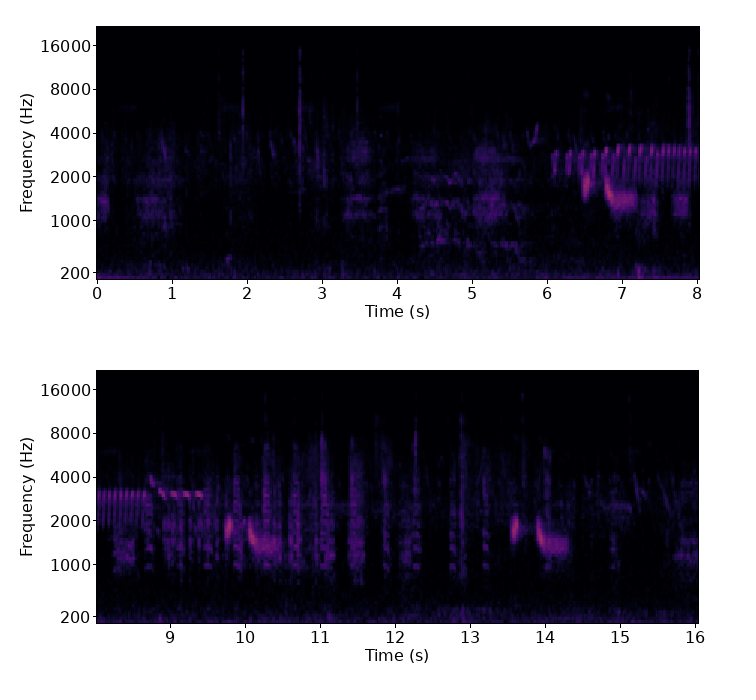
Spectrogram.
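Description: Wild bird calling: a rapid high rattling trill lasting about three seconds, starting about six seconds in, and several short falling notes later on. Scattered sharp clicks and snaps throughout.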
